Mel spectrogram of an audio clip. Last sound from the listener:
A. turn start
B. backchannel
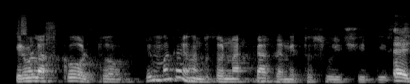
A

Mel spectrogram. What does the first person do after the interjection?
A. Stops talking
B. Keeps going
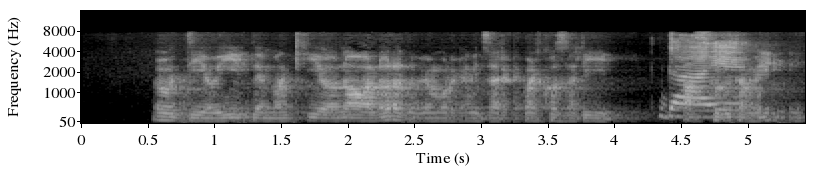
A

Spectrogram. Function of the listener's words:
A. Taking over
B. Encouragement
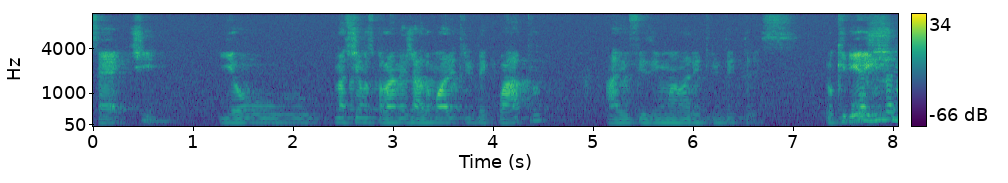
B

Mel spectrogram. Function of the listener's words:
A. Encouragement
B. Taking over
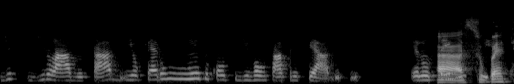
B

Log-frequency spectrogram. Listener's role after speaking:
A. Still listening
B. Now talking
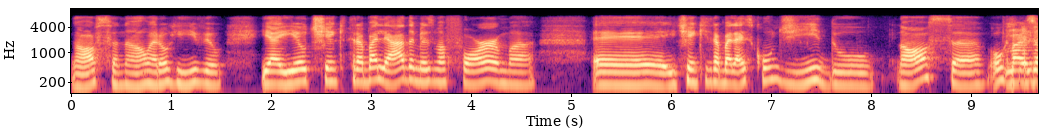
B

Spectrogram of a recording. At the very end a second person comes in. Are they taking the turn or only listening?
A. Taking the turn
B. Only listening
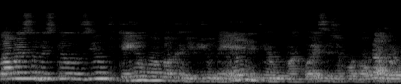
A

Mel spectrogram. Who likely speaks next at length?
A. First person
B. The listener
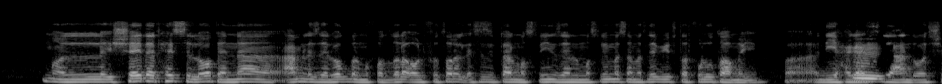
A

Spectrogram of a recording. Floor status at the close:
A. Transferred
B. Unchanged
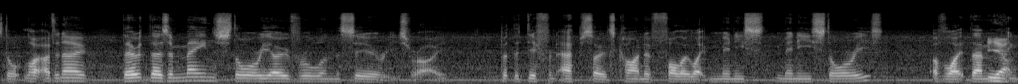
B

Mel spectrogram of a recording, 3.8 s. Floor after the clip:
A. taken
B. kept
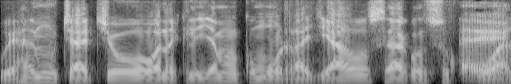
B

